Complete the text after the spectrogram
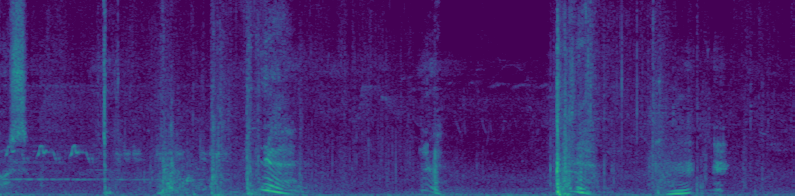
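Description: Hands and boots scrape and thud against rock during a climb.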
